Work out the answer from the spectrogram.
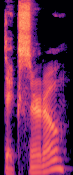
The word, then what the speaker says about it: Dexerto: All right, according to his website from Dexerto, that's how you say it, Dexerto.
